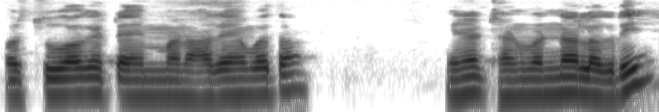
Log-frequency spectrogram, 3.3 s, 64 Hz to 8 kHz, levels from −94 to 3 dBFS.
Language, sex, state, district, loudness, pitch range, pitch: Hindi, male, Uttar Pradesh, Jyotiba Phule Nagar, -16 LUFS, 130-145 Hz, 135 Hz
